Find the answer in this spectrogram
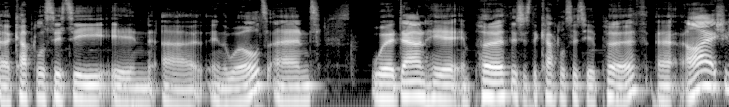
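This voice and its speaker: The recording is very clean, with a silent background. A man talks with an English accent. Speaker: software developer. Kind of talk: casual tutorial. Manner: casual, with fillers and self-corrections.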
